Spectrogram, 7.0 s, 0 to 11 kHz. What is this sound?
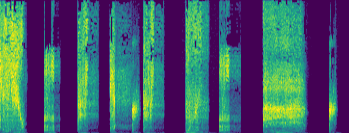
A bunch of farts and more.. Best with headphones :p
137bpm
